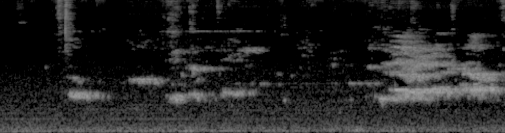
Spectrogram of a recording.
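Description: A man speaks softly and slowly, a little way off, in an echoing room.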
